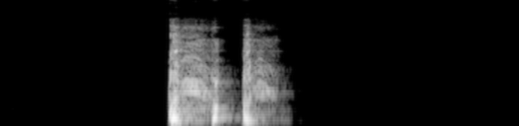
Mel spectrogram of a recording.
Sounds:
Cough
